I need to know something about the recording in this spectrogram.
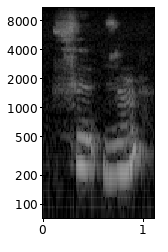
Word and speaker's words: faisons: Entonces es je fais, tu fais, il fait, nous faisons. Entonces ahí se escribe A-I, pero lo pronunciamos más como si fuera una E.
